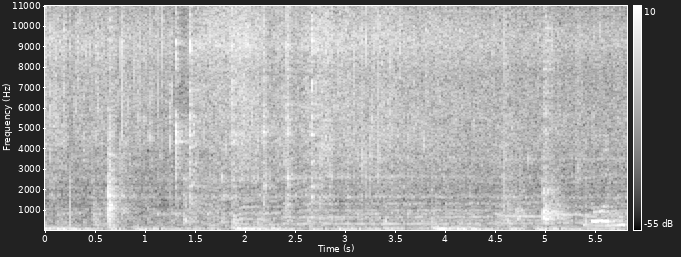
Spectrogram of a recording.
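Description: Ginger-garlic paste sizzles and spatters in hot oil in a pan for a spicy mutton curry, a loud steady frying hiss with occasional stirring clinks and scrapes.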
